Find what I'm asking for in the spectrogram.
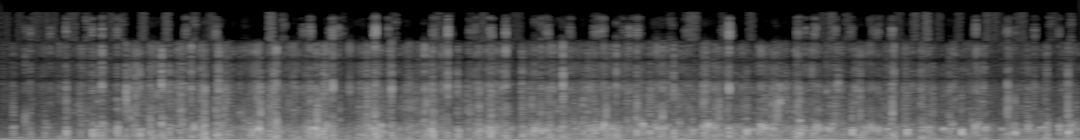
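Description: An outdoor crowd applauds at the inauguration of Square Benes in Saint-Laurent-du-Var, France, with brisk, continuous clapping at close range that holds steady throughout.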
